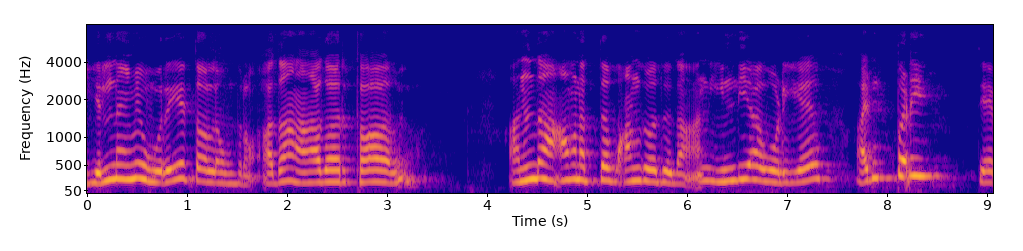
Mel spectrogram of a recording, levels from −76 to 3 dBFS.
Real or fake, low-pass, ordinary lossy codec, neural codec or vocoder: fake; 7.2 kHz; Opus, 64 kbps; codec, 16 kHz, 4 kbps, X-Codec, HuBERT features, trained on LibriSpeech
